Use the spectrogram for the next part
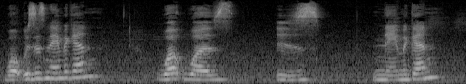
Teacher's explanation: And here, how will I pronounce his? I will drop that H.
